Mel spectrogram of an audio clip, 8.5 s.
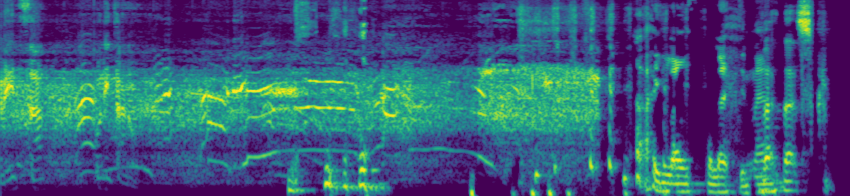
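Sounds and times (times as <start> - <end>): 
speech: 0.2 - 1.7, 2.9 - 4.1, 6.4 - 8.4
man's high-pitched screech: 2.6 - 6.3
laughter: 2.9 - 8.2.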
